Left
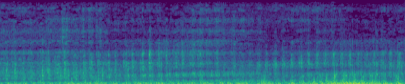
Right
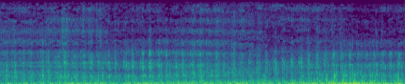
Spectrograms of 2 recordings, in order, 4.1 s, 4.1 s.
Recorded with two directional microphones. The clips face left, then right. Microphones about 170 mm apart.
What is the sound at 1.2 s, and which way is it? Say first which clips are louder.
Vehicle: right 2 dB; 35° right (ahead or behind).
